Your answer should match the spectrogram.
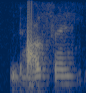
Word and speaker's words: Dawson: R-A-N-D-I-A. – And what's your last name? – Dawson. D-A-W-S-O-N.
